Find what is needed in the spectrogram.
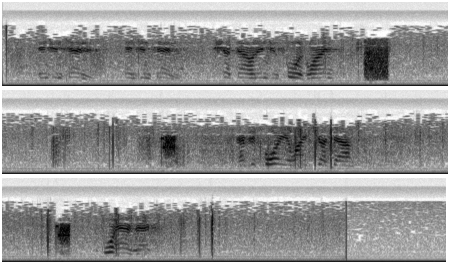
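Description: Fire department two-way radio traffic on a scanner feed: garbled, unintelligible voice transmissions over a steady hum and hiss, broken by a few short bursts of noise. The hum cuts off with a click near the end as the transmission drops.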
